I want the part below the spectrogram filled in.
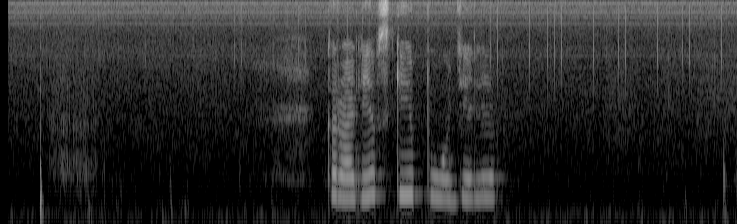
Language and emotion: Russian, sad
